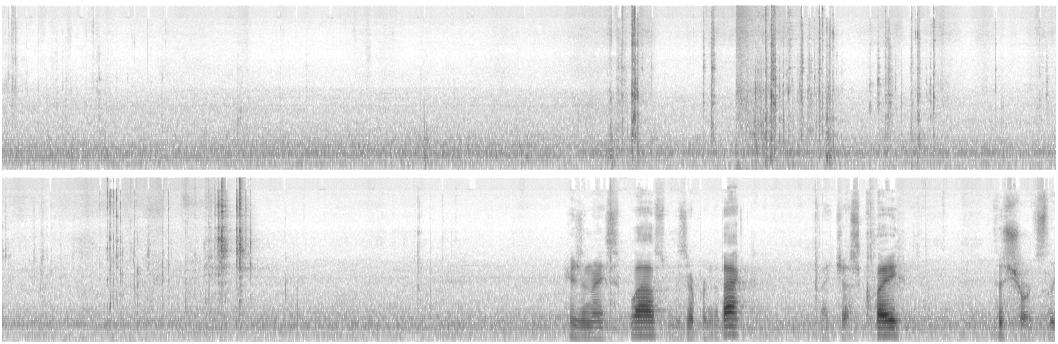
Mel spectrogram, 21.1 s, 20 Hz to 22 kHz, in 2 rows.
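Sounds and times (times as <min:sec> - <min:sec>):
faint steady hum: 0:00.0 - 0:21.0
clothing rustling and clicking: 0:05.1 - 0:13.6.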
